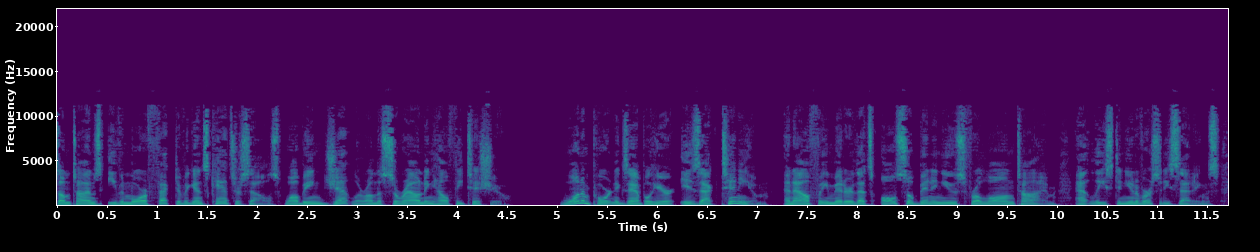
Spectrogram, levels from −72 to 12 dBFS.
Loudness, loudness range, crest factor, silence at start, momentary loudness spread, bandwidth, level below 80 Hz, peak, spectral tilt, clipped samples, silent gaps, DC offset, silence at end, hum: -26 LUFS; 2 LU; 18 dB; 0 s; 6 LU; 13.5 kHz; -60 dBFS; -8 dBFS; -3.5 dB/octave; under 0.1%; 4.67-4.94 s; under 0.1%; 0 s; none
